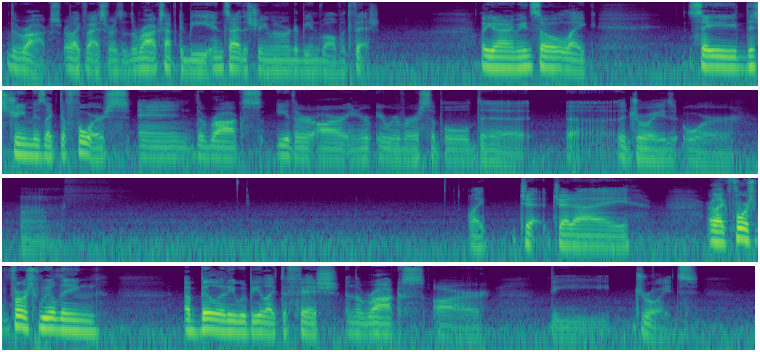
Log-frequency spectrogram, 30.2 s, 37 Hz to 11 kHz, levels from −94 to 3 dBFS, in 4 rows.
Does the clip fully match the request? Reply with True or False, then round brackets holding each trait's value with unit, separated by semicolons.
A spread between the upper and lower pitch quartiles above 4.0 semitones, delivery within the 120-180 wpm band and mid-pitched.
False (5.6 semitones; 135 wpm; 110 Hz)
